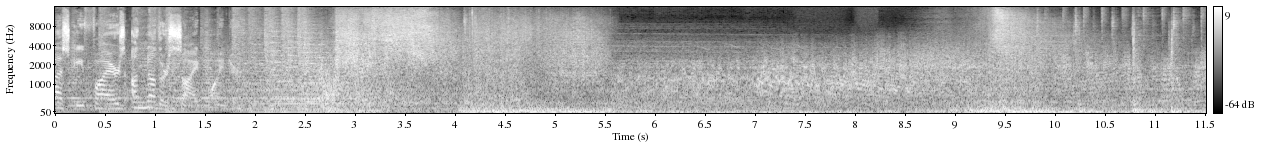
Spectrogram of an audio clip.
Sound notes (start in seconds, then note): 8.2 explosion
